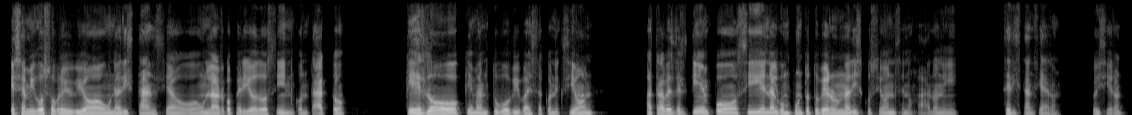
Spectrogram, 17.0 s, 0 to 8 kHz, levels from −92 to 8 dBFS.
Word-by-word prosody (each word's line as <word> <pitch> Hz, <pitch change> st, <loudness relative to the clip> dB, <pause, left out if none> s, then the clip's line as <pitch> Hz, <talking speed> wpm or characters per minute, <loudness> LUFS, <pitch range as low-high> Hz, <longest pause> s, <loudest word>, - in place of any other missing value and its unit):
¿Ese 120 Hz, +4 st, -1 dB
amigo 140 Hz, 0 st, +4 dB
sobrevivió 110 Hz, -6 st, +2 dB
a 120 Hz, +1 st, +4 dB
una 120 Hz, +1 st, 0 dB
distancia 105 Hz, +1 st, -3 dB
o 100 Hz, -1 st, -5 dB
un 110 Hz, +2 st, -2 dB
largo 110 Hz, +1 st, +1 dB
período 100 Hz, +1 st, -1 dB
sin 100 Hz, -5 st, -6 dB
contacto? 95 Hz, +3 st, -4 dB, 0.8 s
¿Qué 135 Hz, +4 st, +5 dB
es 160 Hz, +2 st, +2 dB
lo 175 Hz, -8 st, +6 dB
que 125 Hz, -2 st, -1 dB
mantuvo 115 Hz, +3 st, 0 dB
viva 120 Hz, +1 st, -2 dB
esa 130 Hz, -2 st, -9 dB
conexión 130 Hz, -, -3 dB, 0.8 s
a -, -, -2 dB
través 110 Hz, 0 st, +1 dB
del 115 Hz, -1 st, -7 dB
tiempo 130 Hz, -4 st, +2 dB
si 120 Hz, +1 st, 0 dB
en 120 Hz, +1 st, +2 dB
algún 155 Hz, +7 st, +1 dB
punto 175 Hz, -2 st, -3 dB
tuvieron 70 Hz, -, +1 dB
una 135 Hz, -1 st, +1 dB
discusión, 110 Hz, -1 st, -5 dB
se 105 Hz, -, -24 dB
enojaron 95 Hz, +2 st, -13 dB
y 90 Hz, -2 st, -13 dB, 0.7 s
se 110 Hz, -, -1 dB
distanciaron? 90 Hz, -2 st, -11 dB, 0.5 s
¿Lo 105 Hz, -, -8 dB
hicieron? 120 Hz, -, -13 dB
115 Hz, 135 wpm, -26 LUFS, 105-130 Hz, 0.8 s, lo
